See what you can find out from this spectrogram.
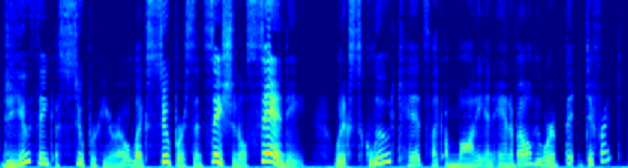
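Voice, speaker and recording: Patient storybook father voiced by a woman, gentle, reassuring, explaining, questioning, dry close sound. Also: mid-range voice, very animated, moderate pace, no room sound, close to an everyday voice. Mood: gently questioning. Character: gentle, reassuring, attentive father of a young girl. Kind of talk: children's storybook dialogue.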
